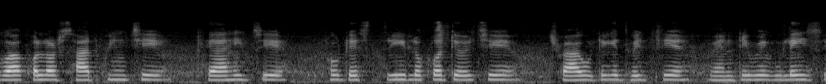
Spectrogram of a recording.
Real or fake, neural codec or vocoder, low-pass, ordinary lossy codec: fake; codec, 16 kHz, 2 kbps, X-Codec, WavLM features, trained on Multilingual LibriSpeech; none; none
